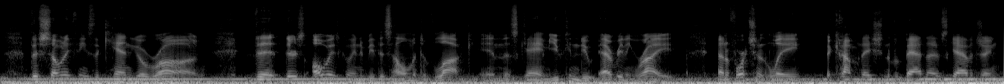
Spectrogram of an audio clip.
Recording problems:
low rumble; loud; throughout; 7 dB below the speech
uneven, jittery; slightly; from 1.5 to 8.5 s

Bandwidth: 17.5 kHz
